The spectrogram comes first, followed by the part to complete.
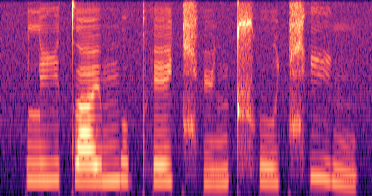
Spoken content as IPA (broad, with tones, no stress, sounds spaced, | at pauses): l i˥ t̪ a˥ ɪ̯ m u˥˩ pʰ e˥ ɪ̯ t͡ɕʰ y˧˥ n ʈ͡ʂʰ u˧˥ t͡ɕʰ i˥˩ ŋ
